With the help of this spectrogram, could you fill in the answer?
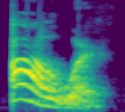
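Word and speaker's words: hour: this letter it's silent this means that I don't pronounce it example and our but an exception here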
